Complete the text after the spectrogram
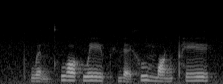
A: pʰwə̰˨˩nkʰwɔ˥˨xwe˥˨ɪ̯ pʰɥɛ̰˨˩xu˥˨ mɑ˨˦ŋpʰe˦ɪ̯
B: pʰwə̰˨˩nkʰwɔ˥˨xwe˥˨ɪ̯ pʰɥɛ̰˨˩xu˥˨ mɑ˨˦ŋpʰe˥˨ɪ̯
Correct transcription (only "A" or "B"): A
